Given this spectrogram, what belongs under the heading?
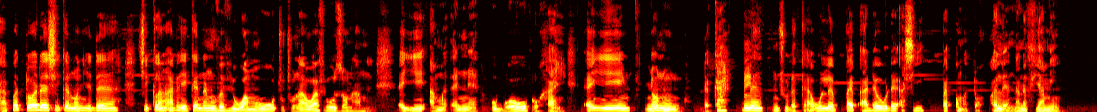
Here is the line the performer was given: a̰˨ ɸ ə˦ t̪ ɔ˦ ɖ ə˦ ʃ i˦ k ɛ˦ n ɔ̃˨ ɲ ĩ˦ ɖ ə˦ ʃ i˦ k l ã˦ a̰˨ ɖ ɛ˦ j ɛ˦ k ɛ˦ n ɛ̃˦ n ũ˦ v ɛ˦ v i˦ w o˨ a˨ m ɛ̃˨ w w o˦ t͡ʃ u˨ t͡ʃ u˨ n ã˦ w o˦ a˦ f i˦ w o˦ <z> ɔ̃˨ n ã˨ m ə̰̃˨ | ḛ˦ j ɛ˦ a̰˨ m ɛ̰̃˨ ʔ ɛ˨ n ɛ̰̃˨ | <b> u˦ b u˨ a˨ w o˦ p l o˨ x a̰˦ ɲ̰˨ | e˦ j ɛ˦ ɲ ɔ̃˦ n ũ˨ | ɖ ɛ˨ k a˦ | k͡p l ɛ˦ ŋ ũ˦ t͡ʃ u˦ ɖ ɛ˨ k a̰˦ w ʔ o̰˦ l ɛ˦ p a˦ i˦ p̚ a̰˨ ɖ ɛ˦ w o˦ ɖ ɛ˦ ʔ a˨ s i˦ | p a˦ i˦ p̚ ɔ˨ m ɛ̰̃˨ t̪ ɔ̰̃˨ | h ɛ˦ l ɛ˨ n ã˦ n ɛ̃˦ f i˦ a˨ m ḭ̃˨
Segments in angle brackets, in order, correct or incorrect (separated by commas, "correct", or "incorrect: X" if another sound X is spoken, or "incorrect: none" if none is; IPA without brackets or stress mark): correct, correct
